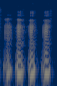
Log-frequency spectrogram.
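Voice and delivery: ordinary talk, nothing marked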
